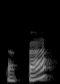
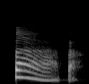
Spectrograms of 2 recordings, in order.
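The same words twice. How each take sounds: First: Said in the usual way. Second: "Papa" falling from a long first syllable to a light second; neutral tone. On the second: Shown as a demonstration. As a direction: stretch and drop the first "Pa", tap the last lightly. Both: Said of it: "on va voir le ton neutre".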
